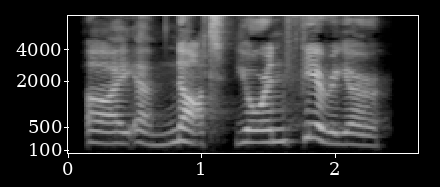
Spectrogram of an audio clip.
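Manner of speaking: very loud, slow, hateful, spat defiance. Thorin retorts to Thranduil's taunt about his inferiority, spitting with hatred. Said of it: "spits Thorin, his hatred boiling over".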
